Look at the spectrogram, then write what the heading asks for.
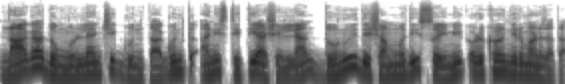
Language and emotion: Goan Konkani, neutral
